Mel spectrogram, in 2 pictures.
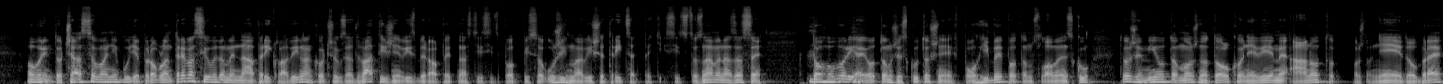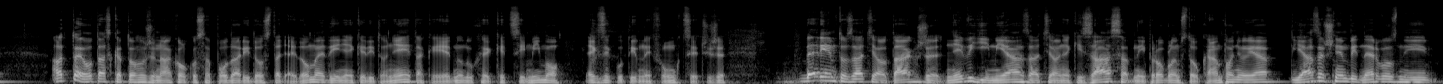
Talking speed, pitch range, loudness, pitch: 205 wpm, 85-115 Hz, -26 LUFS, 95 Hz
